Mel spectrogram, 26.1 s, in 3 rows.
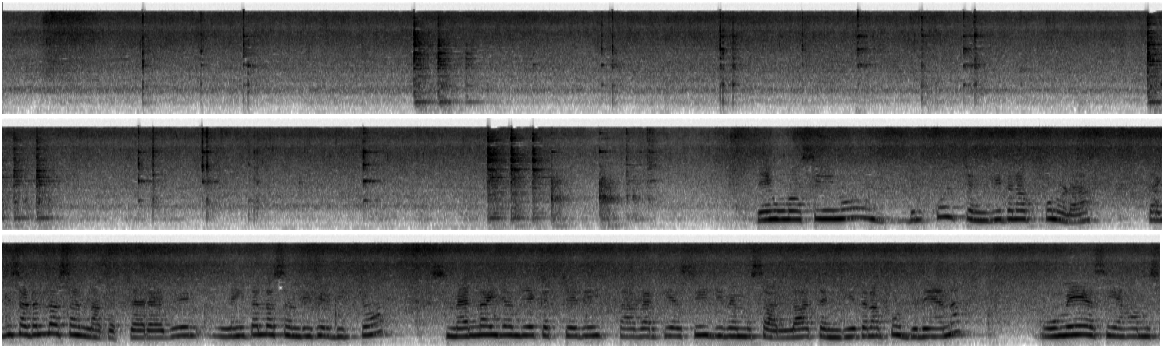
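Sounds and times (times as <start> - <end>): paste sizzling with small pops: 0.3 - 14.2, 23.8 - 25.2.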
